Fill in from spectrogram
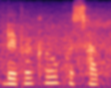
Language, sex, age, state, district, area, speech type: Bodo, male, 30-45, Assam, Chirang, rural, spontaneous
